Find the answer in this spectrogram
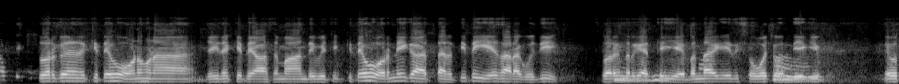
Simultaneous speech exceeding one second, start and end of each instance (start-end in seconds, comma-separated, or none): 6.1-8.0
